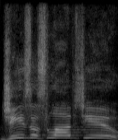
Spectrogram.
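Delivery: blurted, high, full-volume, top-of-the-lungs scream. At the cashier, speaker imitates the woman in the wheelchair: retelling a top-of-lungs scream. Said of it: "screams it at the top of her lungs".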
